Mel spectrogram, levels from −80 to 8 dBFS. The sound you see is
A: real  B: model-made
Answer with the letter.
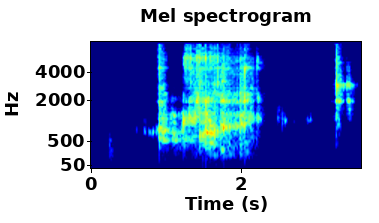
B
